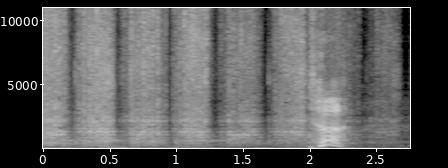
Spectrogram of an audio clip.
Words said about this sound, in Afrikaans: Hy gryp sy saag en saag elke enkele tak van die appelboom wat oor die heining hang af.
